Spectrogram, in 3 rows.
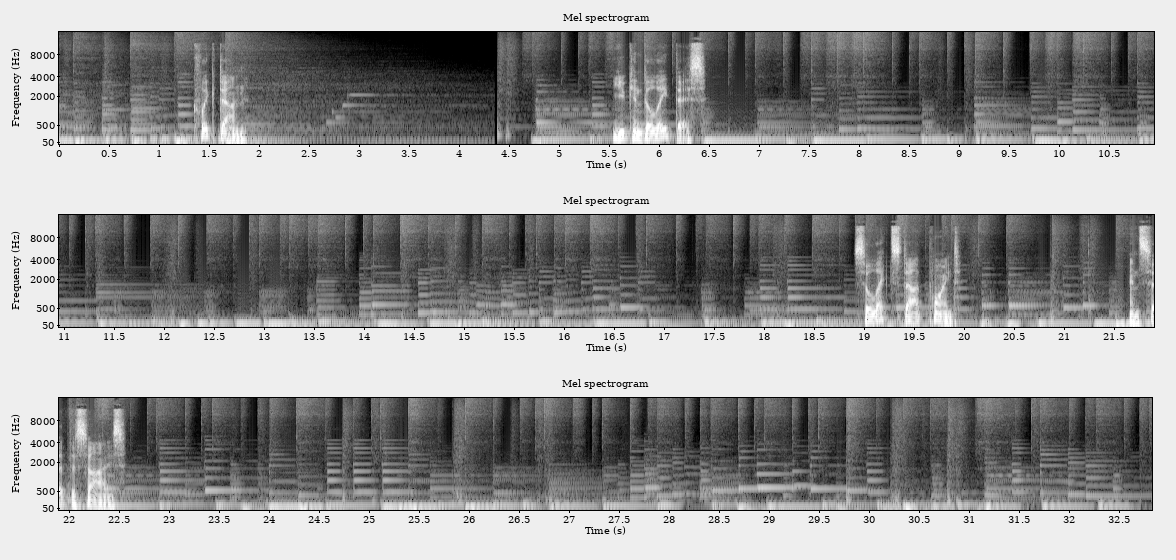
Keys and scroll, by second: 6.1 Delete.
